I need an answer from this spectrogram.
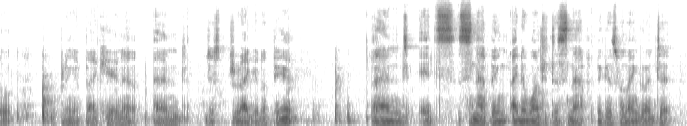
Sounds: Speech

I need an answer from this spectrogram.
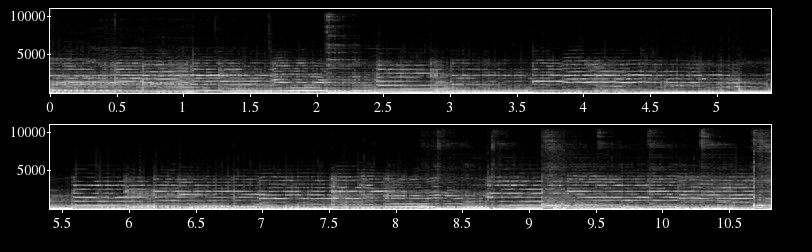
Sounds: Music

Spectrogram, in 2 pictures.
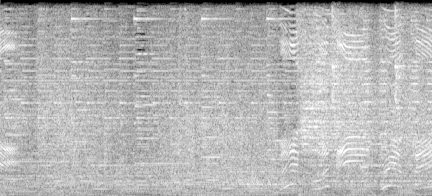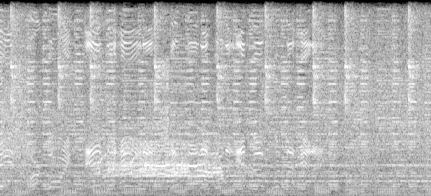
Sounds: Speech, Vehicle, Music

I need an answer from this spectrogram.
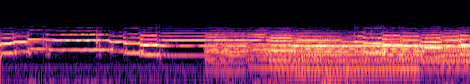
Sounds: playing bassoon

